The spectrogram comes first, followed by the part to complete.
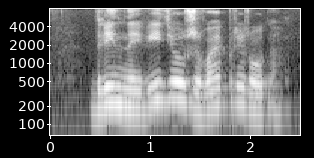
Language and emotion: Russian, neutral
